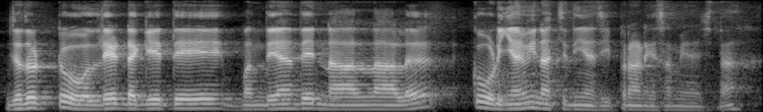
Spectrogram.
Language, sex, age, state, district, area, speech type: Punjabi, male, 30-45, Punjab, Faridkot, urban, spontaneous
